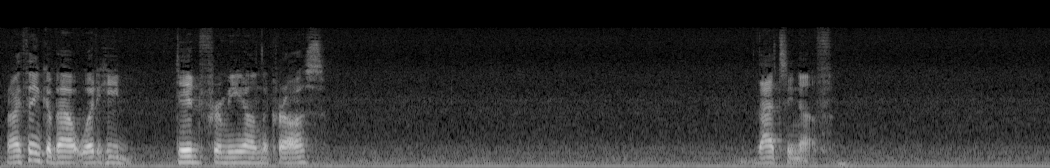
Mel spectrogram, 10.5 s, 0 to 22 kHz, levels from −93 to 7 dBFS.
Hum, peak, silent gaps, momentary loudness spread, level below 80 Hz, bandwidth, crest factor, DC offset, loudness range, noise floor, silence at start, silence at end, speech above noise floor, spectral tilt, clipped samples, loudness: none; -6 dBFS; none; 25 LU; -44 dBFS; 10.5 kHz; 22 dB; under 0.1%; 22 LU; -43 dBFS; 0 s; 0 s; 20 dB; -6.5 dB/octave; under 0.1%; -23 LUFS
